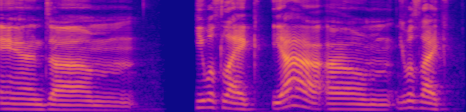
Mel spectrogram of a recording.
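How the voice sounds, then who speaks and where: A woman's voice: extremely low pitch, very slow, fairly bright tone, clean tone. Giggly Portuguese woman with American accent. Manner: giggly, rambling, says "like" and "um" a lot. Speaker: streamer. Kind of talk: casual chat with live viewers.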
